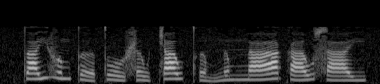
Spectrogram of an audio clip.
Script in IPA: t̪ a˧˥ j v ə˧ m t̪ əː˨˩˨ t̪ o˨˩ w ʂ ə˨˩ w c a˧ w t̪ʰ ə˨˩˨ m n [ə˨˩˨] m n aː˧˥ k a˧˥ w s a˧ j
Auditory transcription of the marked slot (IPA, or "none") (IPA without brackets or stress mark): ə˧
